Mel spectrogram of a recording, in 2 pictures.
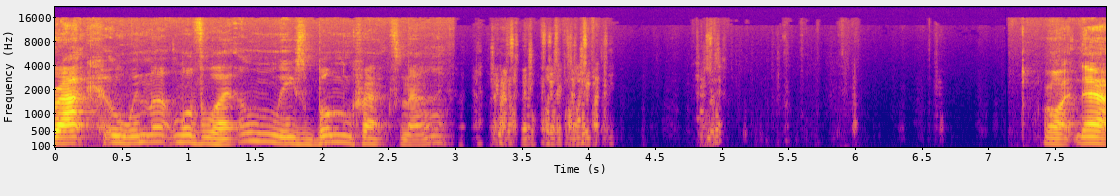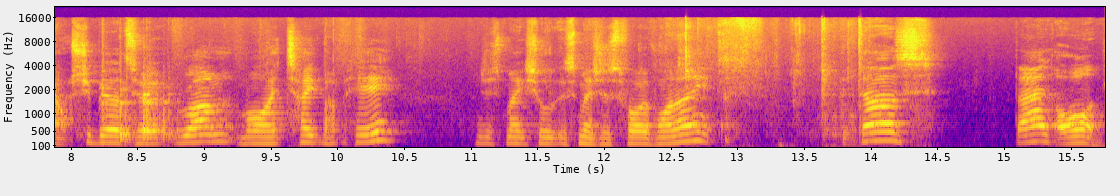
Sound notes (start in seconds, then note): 3.2 sped up talking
